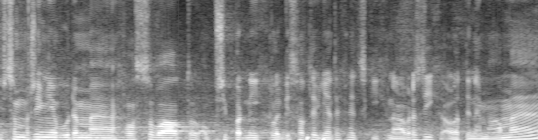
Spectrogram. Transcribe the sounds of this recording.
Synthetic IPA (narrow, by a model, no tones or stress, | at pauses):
samozr̝ɛjmɲɛbudɛmɛɦlaso̞vat̪ʔo̞pr̝̥iːpadniːxlɛɡɪslat̪ɪvɲɛt̪ɛxnɪt͡skiːxnaːvr̩ziːxʔa̰lɛt̪ɪnɛmaːmɛ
